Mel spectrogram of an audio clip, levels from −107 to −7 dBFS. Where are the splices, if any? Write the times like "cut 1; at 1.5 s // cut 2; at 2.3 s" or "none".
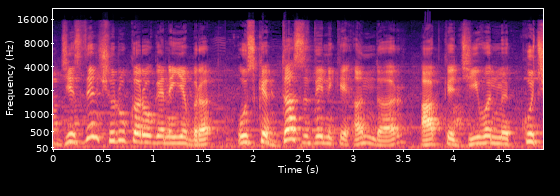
cut 1; at 1.7 s // cut 2; at 3.5 s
